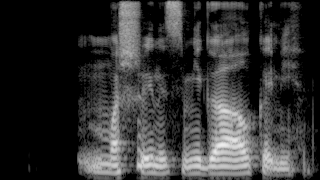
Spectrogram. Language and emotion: Russian, sad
